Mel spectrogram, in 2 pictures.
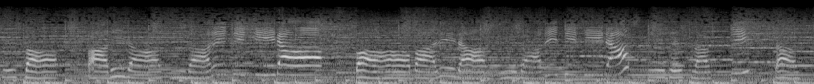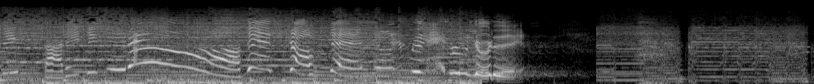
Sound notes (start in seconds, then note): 12.1 gremlin noises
